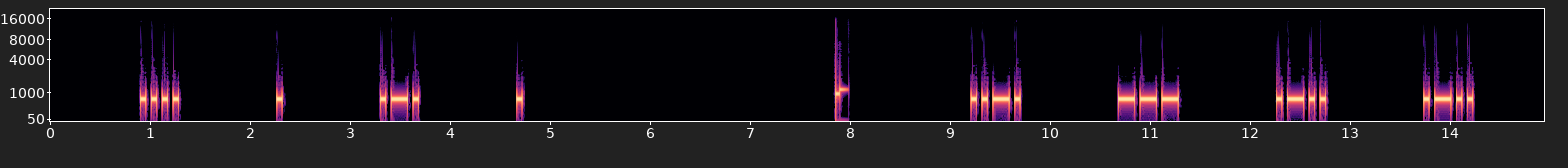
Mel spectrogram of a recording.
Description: Morse code, heard as a keyed tone, about 22 wpm, spaced as for 8 wpm, 700 Hz. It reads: HERE FOLL
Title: 6x Character Spacing - Top 200 Words - 22wpm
